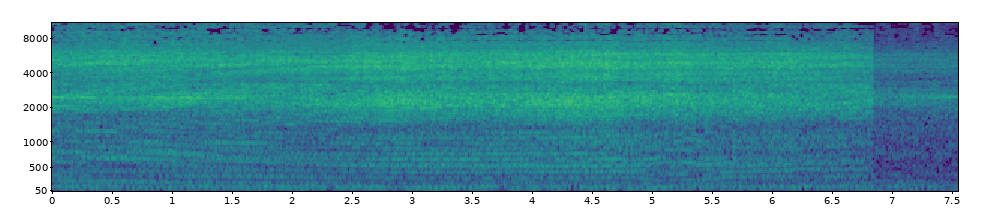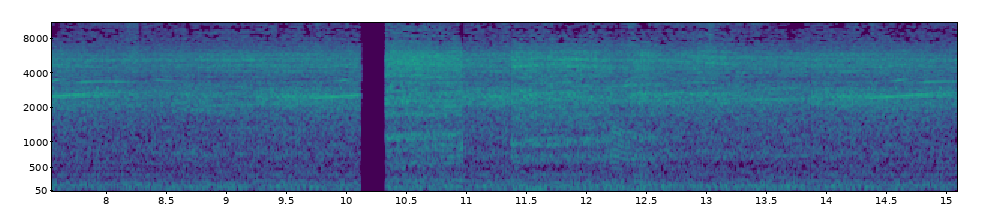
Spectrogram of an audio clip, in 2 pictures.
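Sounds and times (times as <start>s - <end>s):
drone motors whining: 0.0s - 7.9s, 9.4s - 15.0s.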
